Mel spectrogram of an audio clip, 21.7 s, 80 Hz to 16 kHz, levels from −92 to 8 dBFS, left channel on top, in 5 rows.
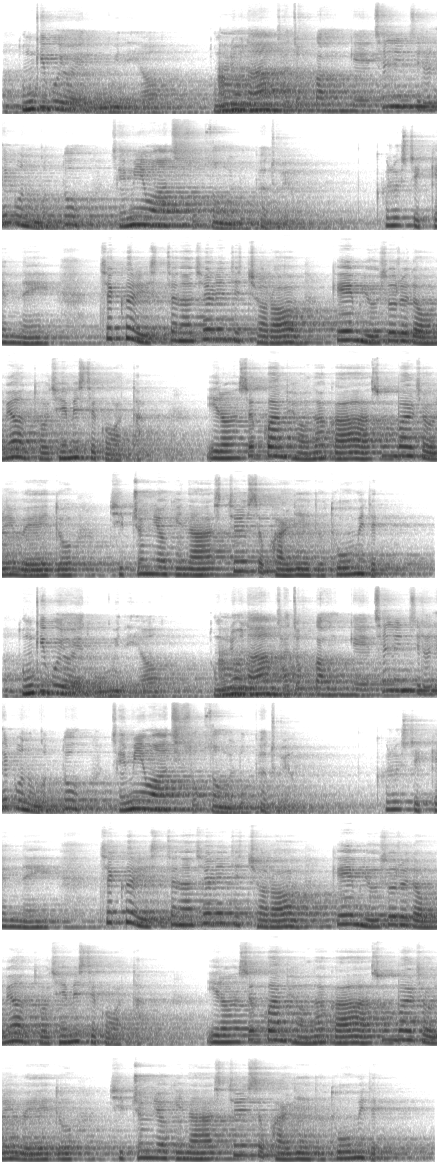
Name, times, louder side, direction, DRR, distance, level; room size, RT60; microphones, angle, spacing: voice 1, 0.2-1.6 2.1-5.1 5.5-7.3, right 1 dB, 25° right, 4 dB, 1.2 m, -21 dB
voice 2, 2.2-2.9 8.2-14.5 15.1-21.1, left 1 dB, 15° left, 5 dB, 0.6 m, -20 dB
14.0 x 13.0 x 7.1 m, 2.9 s
head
